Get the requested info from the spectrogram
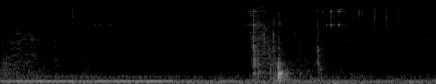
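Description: Faint handling noises of foam craft pieces and a plastic glue bottle, with small clicks and rustles, over a steady low hum that fades about halfway through.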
